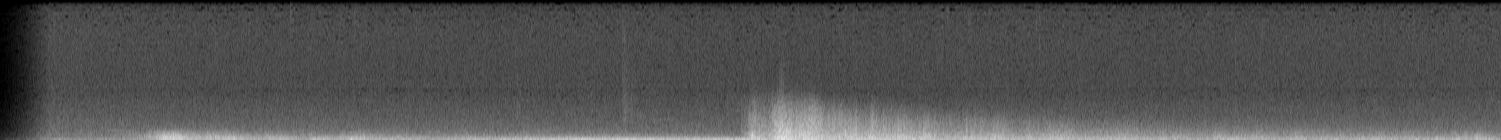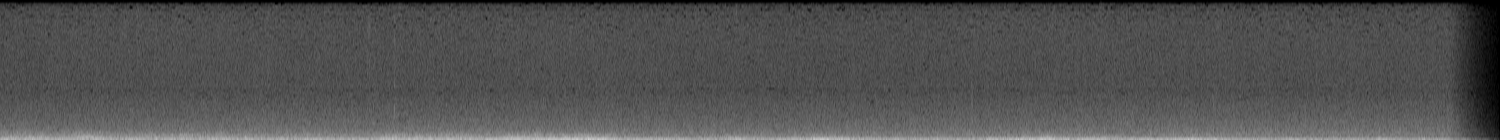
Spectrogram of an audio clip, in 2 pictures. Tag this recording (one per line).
rain
street-noise
thunder
nature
